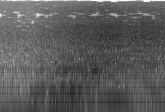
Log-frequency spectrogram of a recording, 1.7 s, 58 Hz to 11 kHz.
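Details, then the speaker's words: 2010 Chrysler Sebring with intermittent severe low power: quick throttle blip from low revs, engine note lags and stumbles briefly before building, tachometer delay; responsive at higher rpm; owner suspects vacuum leak though none found earlier, cause unclear. "let's let it settle down try again hitting the gas now there's a little bit of a stumble and there is a delay"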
